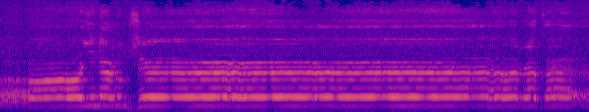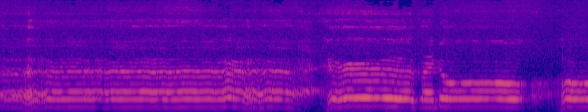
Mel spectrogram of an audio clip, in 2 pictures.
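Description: A solo man's voice sings a Yami (Tao) fishing song, unaccompanied, in one melodic line and in free-rhythm recitative style. He holds a long steady note for several seconds, then wavers through dipping turns of pitch, and settles on another held note before the phrase ends.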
